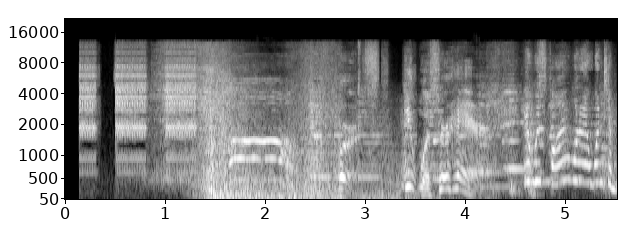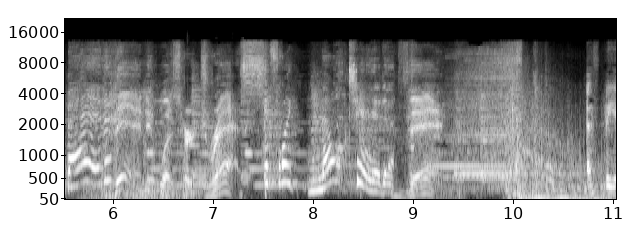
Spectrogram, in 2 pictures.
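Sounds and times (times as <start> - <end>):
alarm clock beeping: 0.1 - 1.4.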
